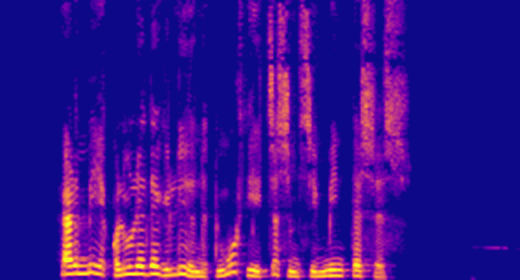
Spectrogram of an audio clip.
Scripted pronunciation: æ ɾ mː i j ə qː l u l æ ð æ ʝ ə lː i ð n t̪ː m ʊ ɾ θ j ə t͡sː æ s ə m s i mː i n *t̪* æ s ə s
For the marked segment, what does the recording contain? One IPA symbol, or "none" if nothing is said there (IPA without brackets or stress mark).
t̪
